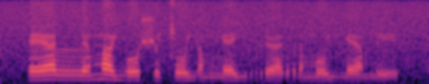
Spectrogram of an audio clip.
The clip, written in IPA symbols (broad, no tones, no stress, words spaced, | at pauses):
ɛɐ̯ lːəm ʌj o ʃœcojʌm ŋɛj rœɐ̯rʌmojŋɛɐ̯ mɪ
